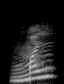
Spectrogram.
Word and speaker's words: मैं: उच्चारण किया जाए तो इसका उच्चारण क्या होगा? मई, मई, मई, मा आई और अनुस्वार की बिंदी मई। परंतु नहीं, मैं के रूप में होता है, मैं खाऊंगा।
